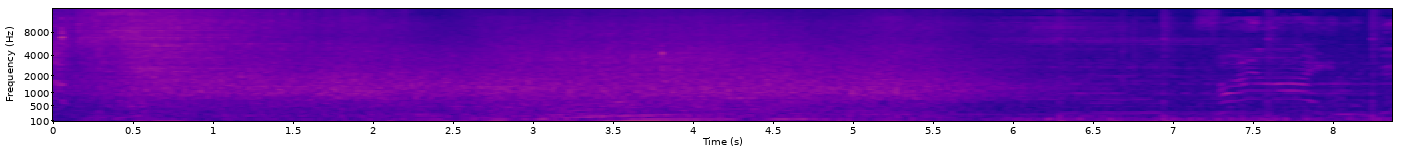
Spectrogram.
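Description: A car engine runs and revs ahead of a road trip, a loud rumbling drone with a rising whine that settles into steadier road noise.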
